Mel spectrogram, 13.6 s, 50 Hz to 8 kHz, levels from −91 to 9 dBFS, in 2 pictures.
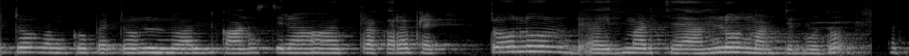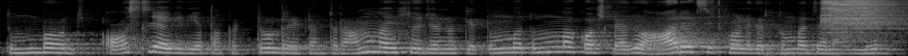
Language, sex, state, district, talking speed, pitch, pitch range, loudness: Kannada, female, Karnataka, Mysore, 150 wpm, 225 Hz, 210-240 Hz, -30 LUFS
